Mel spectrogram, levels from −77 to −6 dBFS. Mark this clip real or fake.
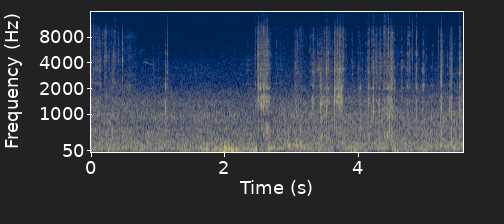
real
